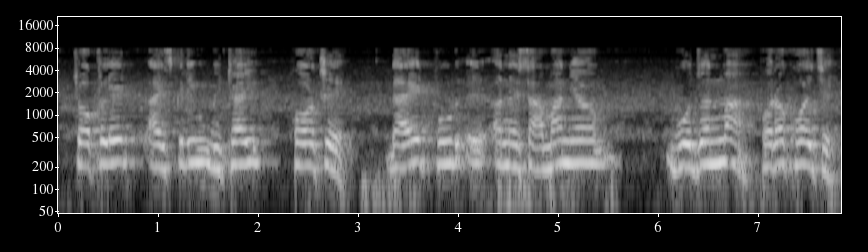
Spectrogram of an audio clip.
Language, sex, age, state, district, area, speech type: Gujarati, female, 60+, Gujarat, Kheda, rural, spontaneous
